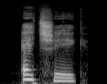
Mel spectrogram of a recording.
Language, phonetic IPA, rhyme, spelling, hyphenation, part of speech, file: Hungarian, [ˈɛcʃeːɡ], -eːɡ, egység, egy‧ség, noun, Hu-egység.ogg
- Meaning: 1. unit (a standard measure of a quantity) 2. device 3. item 4. unity, oneness, whole 5. unity, integrity 6. squad, unit, troops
